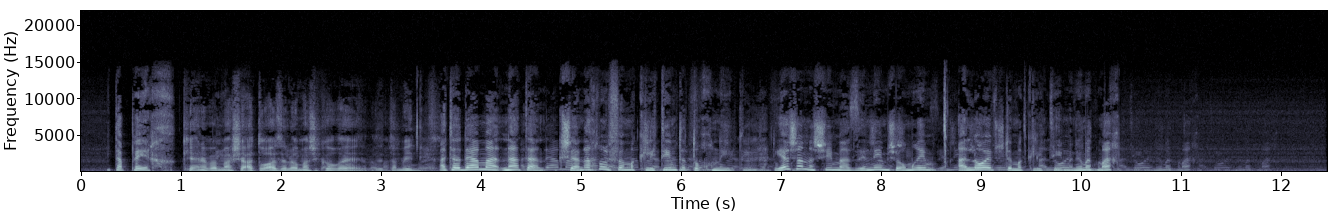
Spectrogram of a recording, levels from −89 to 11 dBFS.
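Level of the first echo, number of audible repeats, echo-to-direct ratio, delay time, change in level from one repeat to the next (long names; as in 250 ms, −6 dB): −18.5 dB, 2, −18.0 dB, 799 ms, −9.0 dB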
